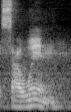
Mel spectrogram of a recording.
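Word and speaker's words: Samhain: Uh, Saheim is the Celtic name and is pronounced sawin. Um, the O in the word rhymes with how.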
